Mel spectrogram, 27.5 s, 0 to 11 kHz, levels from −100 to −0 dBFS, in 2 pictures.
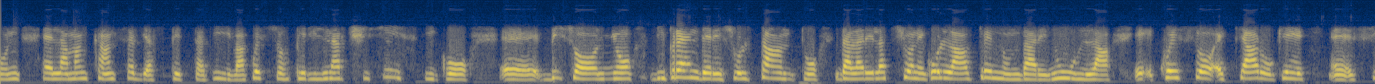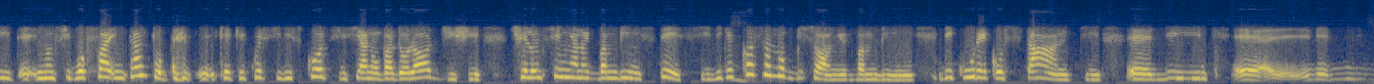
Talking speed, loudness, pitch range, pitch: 135 wpm, -20 LUFS, 210-255 Hz, 235 Hz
